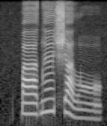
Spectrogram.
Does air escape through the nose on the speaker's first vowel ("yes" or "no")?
no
